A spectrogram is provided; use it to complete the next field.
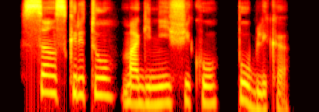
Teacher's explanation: a força da pronúncia cai sempre na antipenúltima sílaba, né? E o assento tá lá firme e forte para marcar. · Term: proparoxítonas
